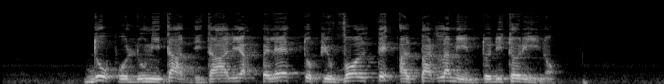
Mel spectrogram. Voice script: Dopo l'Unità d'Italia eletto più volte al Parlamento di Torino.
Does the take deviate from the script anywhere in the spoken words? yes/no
no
